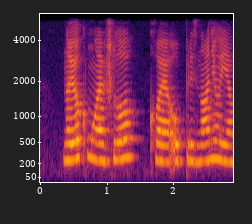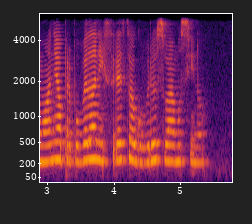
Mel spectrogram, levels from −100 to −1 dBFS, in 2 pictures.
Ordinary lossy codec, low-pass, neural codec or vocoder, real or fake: none; 5.4 kHz; none; real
